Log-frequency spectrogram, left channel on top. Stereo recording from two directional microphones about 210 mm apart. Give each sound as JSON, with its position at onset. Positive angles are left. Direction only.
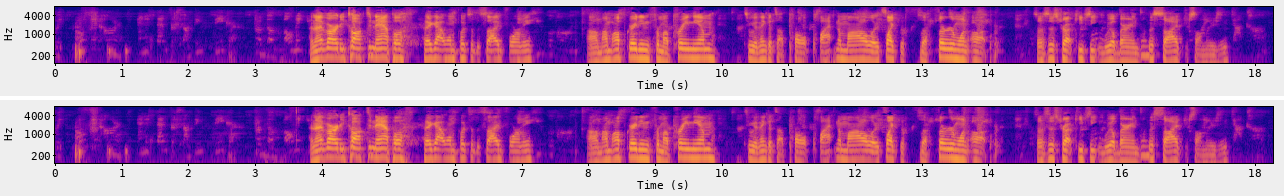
{"t": 3.8, "sound": "speech", "side_deg": 25}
